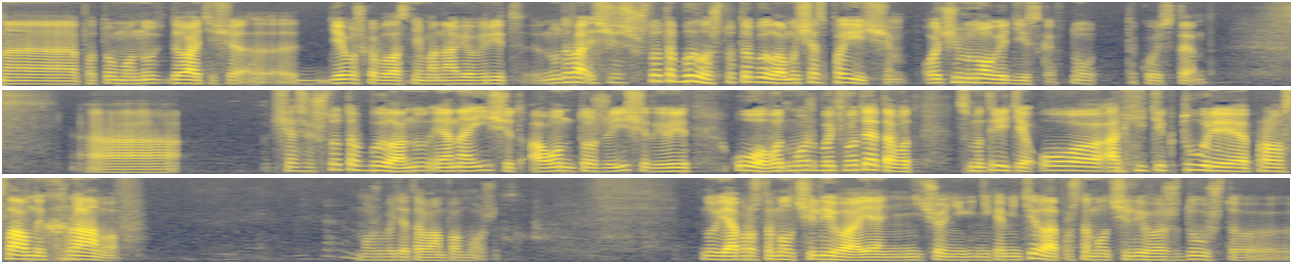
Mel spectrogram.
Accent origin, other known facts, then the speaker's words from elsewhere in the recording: Ukraine; born there; я родился в Украине, и я крещен в детстве, поэтому я автоматически там христианин.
